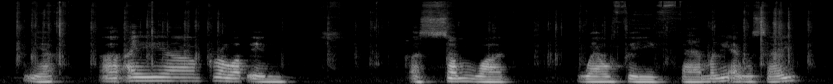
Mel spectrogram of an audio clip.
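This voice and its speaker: Very slow delivery with long, frequent pauses, in a Vietnamese accent. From Vietnam, Ho Chi Minh City. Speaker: cubing vlogger. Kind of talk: casual monologue. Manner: halting, many fillers.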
